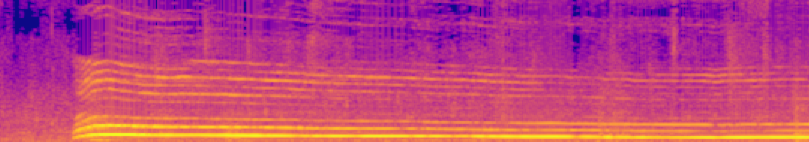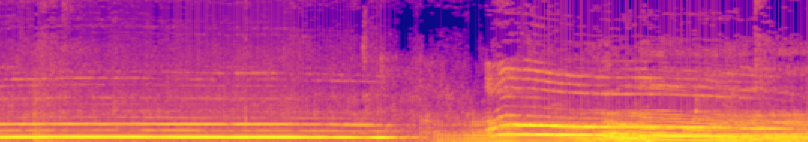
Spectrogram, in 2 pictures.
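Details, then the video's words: Benz, an Alaskan Malamute, howls indoors in a family choir, singing along with the family. One long, steady, tonal howl holds for about seven seconds and drifts slightly lower. Near the end, several voices overlap with wavering, sliding tones. "Dog Singing | Alaskan Malamute make choir with Family"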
